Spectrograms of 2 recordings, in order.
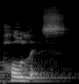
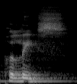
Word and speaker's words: police: number six is police this isn't police or polis it's paw and beliefs with the stress on lease so police the next word is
